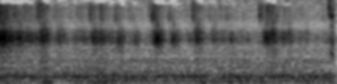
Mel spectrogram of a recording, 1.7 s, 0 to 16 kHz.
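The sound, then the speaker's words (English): Bits of frozen nitrogen, blown by winds of about 200 miles per hour, patter like hail on a station at the bottom of a ridge on Pluto: a dense, continuous spray of small impacts, fairly soft and evenly spread, with scattered sharper ticks and no voices. “It's a hailstorm.”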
